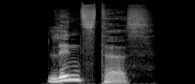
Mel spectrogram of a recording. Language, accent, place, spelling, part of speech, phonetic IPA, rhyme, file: German, Germany, Berlin, lindstes, adjective, [ˈlɪnt͡stəs], -ɪnt͡stəs, De-lindstes.ogg
- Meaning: strong/mixed nominative/accusative neuter singular superlative degree of lind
